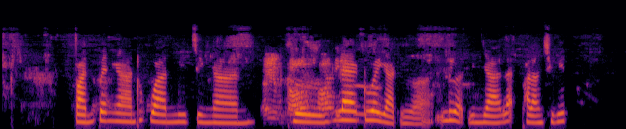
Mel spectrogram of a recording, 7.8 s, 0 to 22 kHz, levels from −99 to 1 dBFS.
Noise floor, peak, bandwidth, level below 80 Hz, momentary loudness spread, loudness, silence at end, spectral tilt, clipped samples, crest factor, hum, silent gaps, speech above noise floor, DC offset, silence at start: -74 dBFS; -14 dBFS; 9.8 kHz; -80 dBFS; 12 LU; -34 LUFS; 0.75 s; -3.5 dB/octave; under 0.1%; 20 dB; none; none; 41 dB; under 0.1%; 0.05 s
